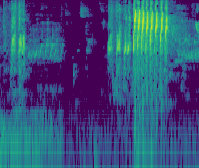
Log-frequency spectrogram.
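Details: Flamboyan bird singing rapid nyerecet phrases meant to lure and tutor other birds: a brief chirp and thin whistle, then a rising run of about ten quick, shrill, clipped notes packed into half a second.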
